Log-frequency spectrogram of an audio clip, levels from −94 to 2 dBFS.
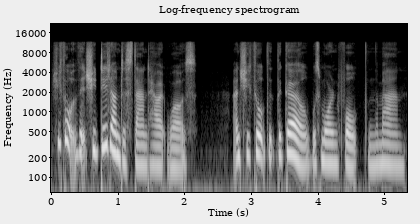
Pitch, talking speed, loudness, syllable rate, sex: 185 Hz, 245 wpm, -19 LUFS, 5.2 syllables/s, female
